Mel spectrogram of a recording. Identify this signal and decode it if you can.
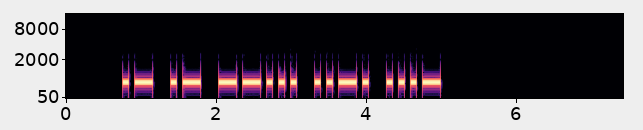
Morse code, heard as a keyed tone, about 15 wpm, 700 Hz. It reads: AA7FV
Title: Call Signs Repeated 3x - 15wpm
